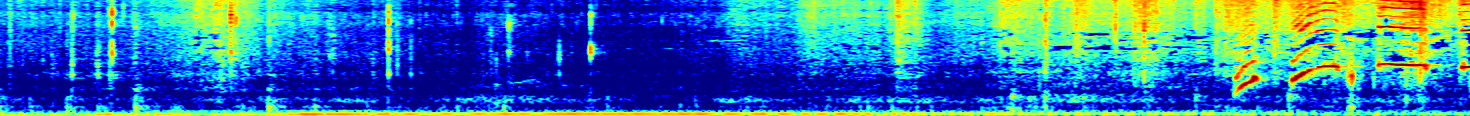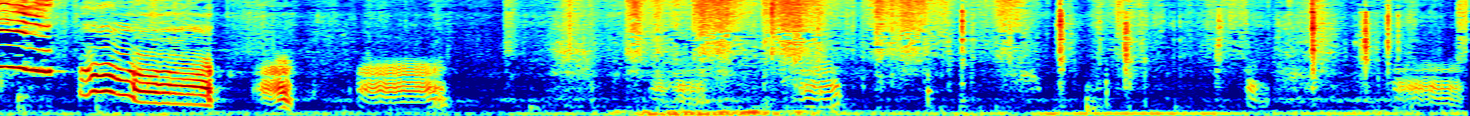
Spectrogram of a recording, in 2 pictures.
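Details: Jindo dog puppies of Sunsimi and Joy indoors, a run of high whining whimpers sliding down in pitch around the middle, preceded and followed by soft shuffling and movement noises, low hum throughout.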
